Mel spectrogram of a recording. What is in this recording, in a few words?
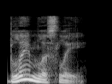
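"blamelessly", British English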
